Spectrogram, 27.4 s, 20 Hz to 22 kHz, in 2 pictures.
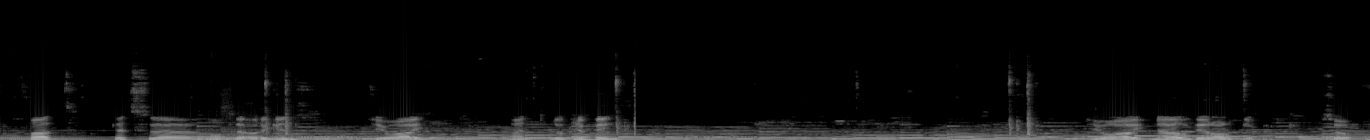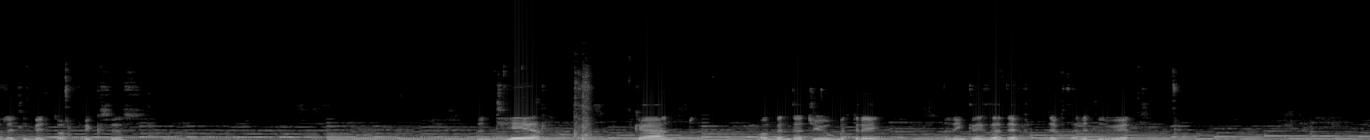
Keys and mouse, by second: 0.8-2.1 drag, 2.6 g, 2.8 y, 4.6 click, 5.2 click, 6.1 g, 6.3 y, 6.5 click, 7.2-8.2 drag, 8.5 Tab, 9.4 click, 10.0 g, 10.2 y, 12.0 click, 12.4 Tab, 13.1 Tab, 13.9 click, 14.5 shift+click, 15.4 g, 15.4 y, 15.7 click, 15.8 Tab, 16.5 shift+click, 16.8 s, 16.9 x, 18.2 Tab, 18.6 click, 18.8 click, 20.7 click, 22.8 ctrl+z, 22.8-25.0 drag, 25.4 Tab, 25.9 Tab, 25.9-27.4 typing, 26.1 shift+click, 26.4 shift+click, 26.9 click, 27.1 click, 27.3 click.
